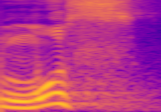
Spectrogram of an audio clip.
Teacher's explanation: میم کو سین سے ملائیں گے، سین سیٹی کے ساتھ ادا ہوگا. سین کا مخرج بتا دوں، سین ادا ہوتا ہے زبان کی بالکل باریک نوک ثنائے سفلی ثنائے علیٰ یعنی دونوں دانتوں کے اندرونی کناروں سے، ٹھیک ہے.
